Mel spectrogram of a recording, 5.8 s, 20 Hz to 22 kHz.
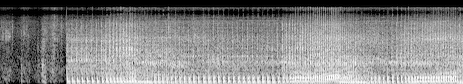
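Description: A Yamaha WR250 enduro motorcycle is pulled around by hand with clattering, then its engine fires up and runs loud and close, idling with a steady pulsing beat and a brief rev in the middle.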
